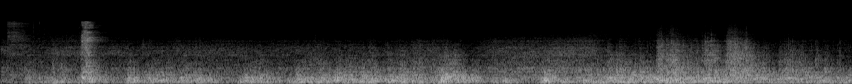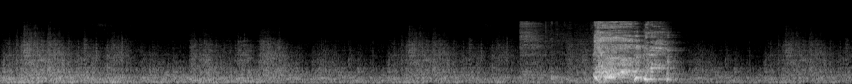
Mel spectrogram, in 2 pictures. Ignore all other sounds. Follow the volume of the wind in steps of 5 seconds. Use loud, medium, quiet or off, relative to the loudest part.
loud, loud, medium, medium.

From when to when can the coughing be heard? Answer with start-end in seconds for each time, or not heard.
0.1-0.9, 13.7-15.2.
